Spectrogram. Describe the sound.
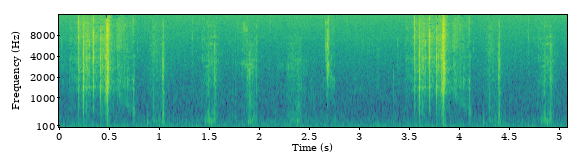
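Crisp bite into a Gala apple followed by many crunchy chewing crackles, irregular sharp bursts with a dense cluster near the start and another later, with no talking.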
